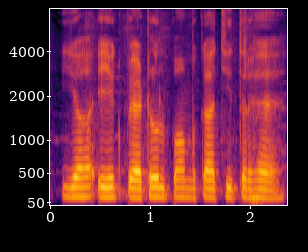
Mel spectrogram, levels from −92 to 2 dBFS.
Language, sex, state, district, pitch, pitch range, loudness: Hindi, male, Jharkhand, Deoghar, 140 Hz, 135-145 Hz, -16 LUFS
